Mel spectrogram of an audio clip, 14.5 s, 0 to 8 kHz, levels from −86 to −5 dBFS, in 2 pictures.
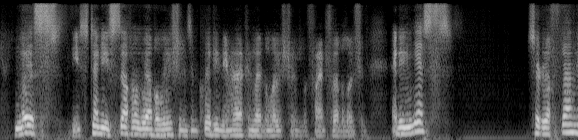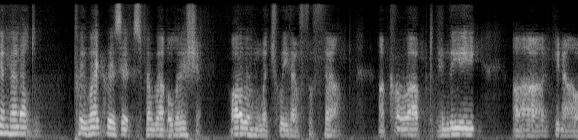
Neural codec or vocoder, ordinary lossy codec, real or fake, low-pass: codec, 16 kHz, 0.5 kbps, FreqCodec, smaller model; MP3, 48 kbps; fake; 7.2 kHz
